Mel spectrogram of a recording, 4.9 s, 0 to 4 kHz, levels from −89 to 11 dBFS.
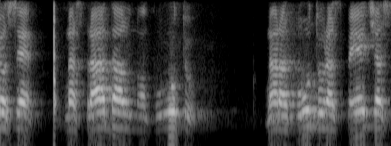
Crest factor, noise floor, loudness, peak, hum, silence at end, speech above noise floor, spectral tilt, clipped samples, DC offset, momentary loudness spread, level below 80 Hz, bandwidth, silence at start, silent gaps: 24 dB; -74 dBFS; -24 LUFS; 0 dBFS; none; 0 s; 50 dB; -7 dB/octave; under 0.1%; under 0.1%; 14 LU; -68 dBFS; 4 kHz; 0 s; none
